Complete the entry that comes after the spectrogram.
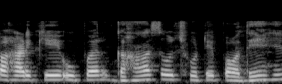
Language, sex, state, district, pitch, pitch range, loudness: Hindi, female, Chhattisgarh, Sukma, 210 Hz, 195-215 Hz, -18 LUFS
